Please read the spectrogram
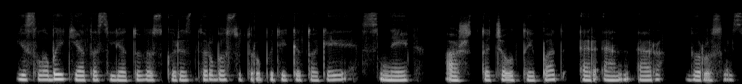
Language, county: Lithuanian, Marijampolė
